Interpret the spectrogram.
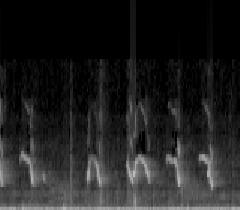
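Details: Week-old chicks of Rhode Island Red and Black Sumatra hens; arched, high peeps rising then falling, about two per second, with light knocks and a low hum beneath.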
